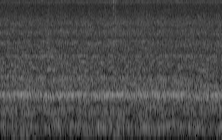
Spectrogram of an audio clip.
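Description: Steady background room noise: an even hiss with a faint constant high whine, and no distinct events.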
